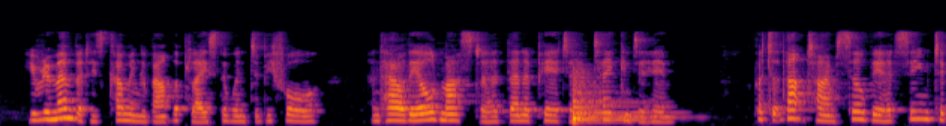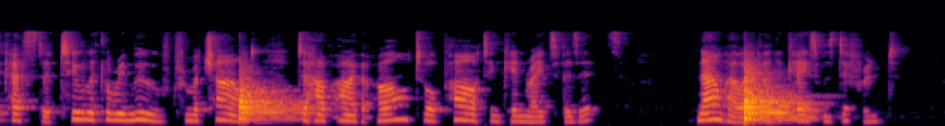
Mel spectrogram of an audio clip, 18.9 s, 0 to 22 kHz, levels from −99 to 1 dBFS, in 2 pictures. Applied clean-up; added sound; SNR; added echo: classical method Wiener filter.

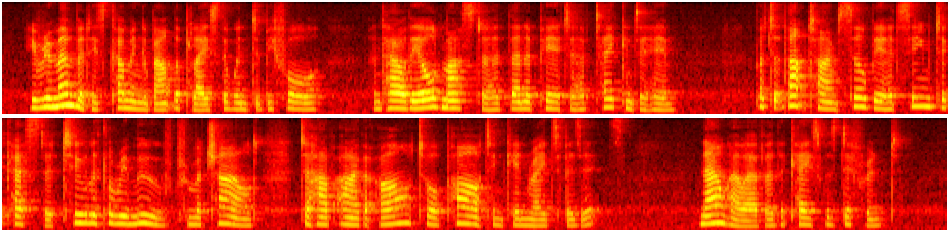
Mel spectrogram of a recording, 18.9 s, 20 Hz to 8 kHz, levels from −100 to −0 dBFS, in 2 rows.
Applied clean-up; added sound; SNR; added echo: none; none; none; none.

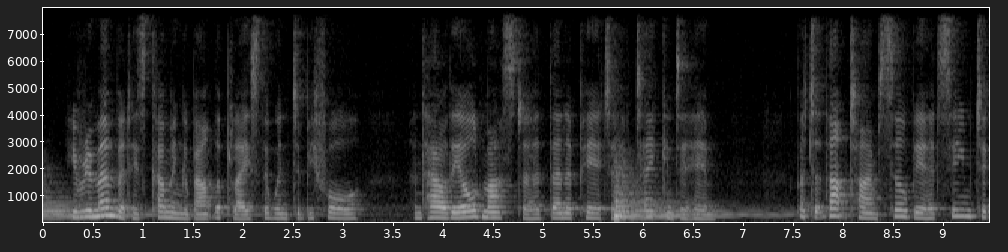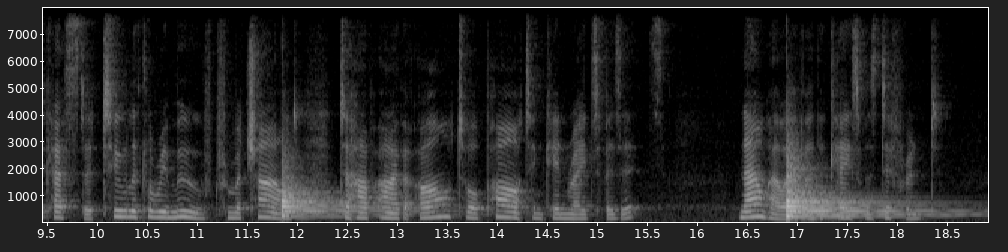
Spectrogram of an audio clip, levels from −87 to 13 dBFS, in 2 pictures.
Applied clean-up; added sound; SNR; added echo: none; Drum; 2 dB; none.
